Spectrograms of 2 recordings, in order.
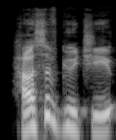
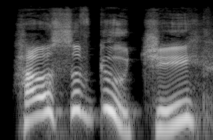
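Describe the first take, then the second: First: Said in the usual way. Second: Slow hammy Italian accent. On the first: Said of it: "its actual title is". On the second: Shown as a demonstration. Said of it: "that Italian accent I just did".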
